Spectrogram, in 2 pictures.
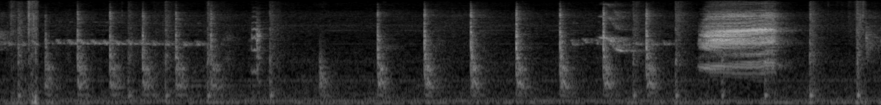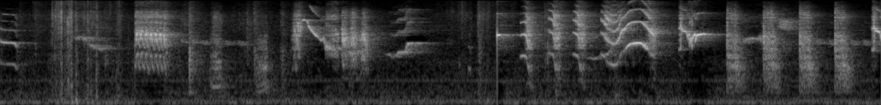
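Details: Javan myna call meant to set other mynas calling: a run of dry clicking ticks, then a loud harsh squawk, scratchy noisy phrases and a final flurry of looping whistled notes.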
